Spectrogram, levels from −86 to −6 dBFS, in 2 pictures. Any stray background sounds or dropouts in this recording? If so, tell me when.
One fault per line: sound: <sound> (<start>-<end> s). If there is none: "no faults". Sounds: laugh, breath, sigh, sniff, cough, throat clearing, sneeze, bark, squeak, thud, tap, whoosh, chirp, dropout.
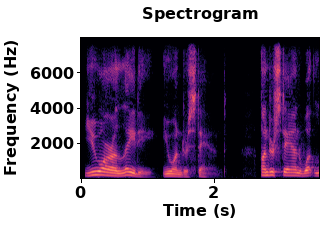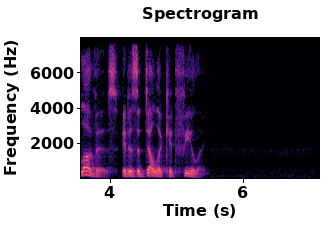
no faults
